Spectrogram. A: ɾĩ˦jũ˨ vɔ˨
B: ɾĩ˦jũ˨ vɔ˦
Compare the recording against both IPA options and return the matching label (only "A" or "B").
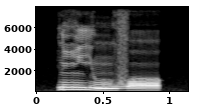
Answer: A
